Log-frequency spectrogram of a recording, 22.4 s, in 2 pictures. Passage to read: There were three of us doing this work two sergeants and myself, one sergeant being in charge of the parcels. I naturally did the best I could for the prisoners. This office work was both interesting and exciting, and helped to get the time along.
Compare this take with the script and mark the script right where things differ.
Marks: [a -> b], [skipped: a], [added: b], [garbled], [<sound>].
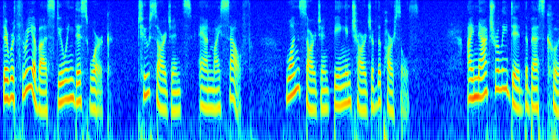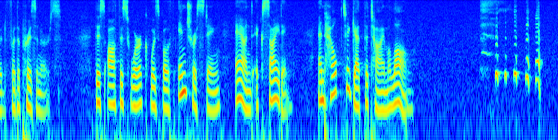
There were three of us doing this work two sergeants and myself, one sergeant being in charge of the parcels. I naturally did the best [skipped: I] could for the prisoners. This office work was both interesting and exciting, and helped to get the time along. [laugh]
